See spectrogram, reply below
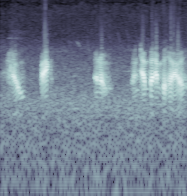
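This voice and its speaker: A man's voice: mid-range voice, fast. An actor playing a puzzled, reluctant young man through a telephone filter in a Filipino radio drama. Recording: tinny phone line, light noise.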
